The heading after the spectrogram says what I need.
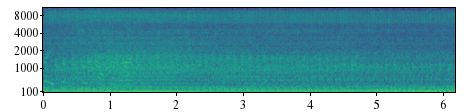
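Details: Rebuilt bus diesel after fuel-system fix, cold start (20°F overnight, about 42°F morning) with no ether or block warmer, at full fuel; deep, loud clatter idling evenly at steady speed, no stumbling. Fuel delivery sorted, runs healthy.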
